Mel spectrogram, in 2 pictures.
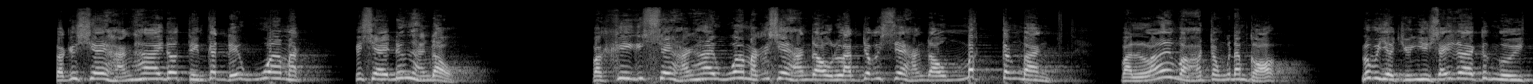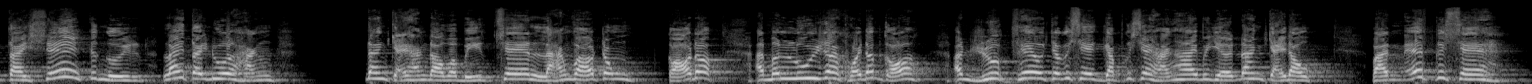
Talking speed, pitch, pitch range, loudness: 200 wpm, 230 Hz, 200-265 Hz, -19 LUFS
